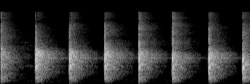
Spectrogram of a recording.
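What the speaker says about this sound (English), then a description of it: "Let's give a round of applause." Seven evenly spaced claps ring out sharp and loud, a slow steady rhythm from a single pair of hands rather than a crowd.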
